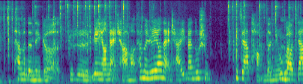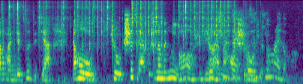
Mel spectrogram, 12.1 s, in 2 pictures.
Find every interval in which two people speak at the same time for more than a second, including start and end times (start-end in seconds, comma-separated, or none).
10.2-11.5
